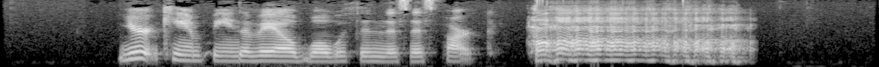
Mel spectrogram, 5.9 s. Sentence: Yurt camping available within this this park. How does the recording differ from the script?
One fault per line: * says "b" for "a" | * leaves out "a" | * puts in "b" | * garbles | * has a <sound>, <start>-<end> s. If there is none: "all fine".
* has a laugh, 3.5-5.1 s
